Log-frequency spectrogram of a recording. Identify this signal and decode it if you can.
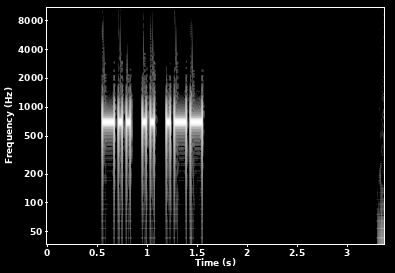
Morse code, heard as a keyed tone, about 30 wpm, 700 Hz. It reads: DIW
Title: USA Call Sign Postfixes - 3 Letters 30wpm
